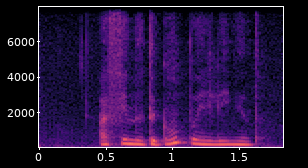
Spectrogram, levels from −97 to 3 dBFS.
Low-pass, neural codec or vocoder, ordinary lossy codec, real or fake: none; codec, 16 kHz, 0.8 kbps, ZipCodec; none; fake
